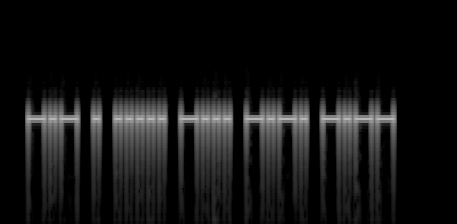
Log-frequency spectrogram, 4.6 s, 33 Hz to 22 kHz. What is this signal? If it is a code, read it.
Morse code, heard as a keyed tone, about 22 wpm, 700 Hz. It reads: KE5BCY
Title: K1USN SST QSO Practice - 22wpm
